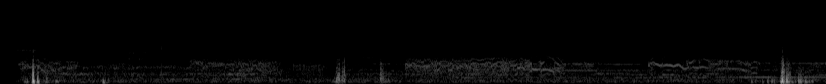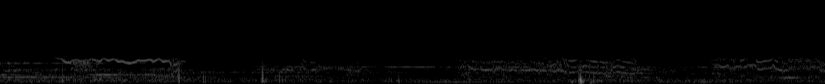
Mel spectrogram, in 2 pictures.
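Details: A nursing Indian Spitz puppy gives thin, drawn-out squeaks and whines while breastfeeding, broken by a few sharp taps.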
